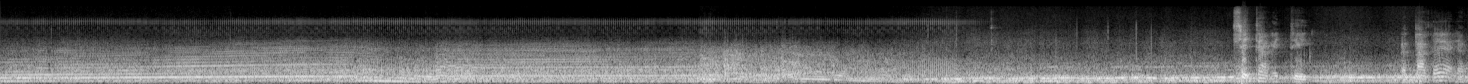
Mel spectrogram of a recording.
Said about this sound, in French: Elle voit une voiture venir à elle. Elle a mis ses phares.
